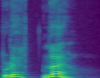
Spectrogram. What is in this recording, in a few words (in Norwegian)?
"bløttnæ", hemsedals maalet tale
